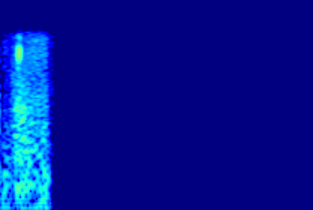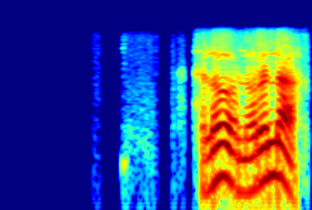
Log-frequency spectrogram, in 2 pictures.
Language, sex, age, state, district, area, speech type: Santali, male, 18-30, West Bengal, Paschim Bardhaman, rural, conversation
